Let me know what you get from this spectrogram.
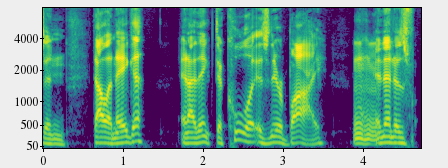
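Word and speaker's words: Dacula: that town in georgia is it dakota or dakula the cooler the cooler it's funny i just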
